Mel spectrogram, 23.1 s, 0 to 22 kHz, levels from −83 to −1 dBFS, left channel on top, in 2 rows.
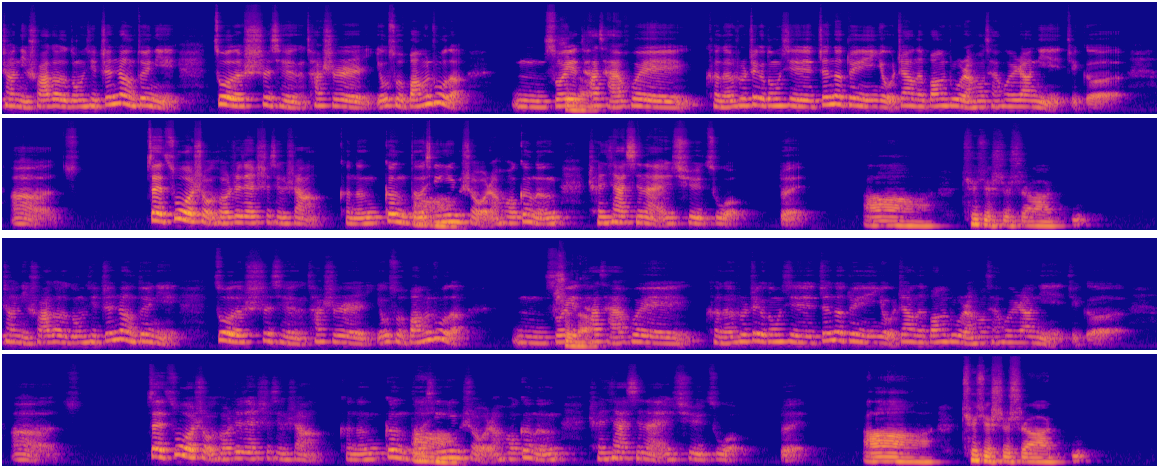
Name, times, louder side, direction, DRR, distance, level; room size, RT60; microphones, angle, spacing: voice 1, 0.0-4.6 5.1-11.2 11.6-12.3 13.0-18.9 19.3-19.5, left 3 dB, 75° left, 0.8 m, -29 dB
voice 2, 5.5-5.9 15.7-16.1 20.2-20.9 21.2-22.5, right 3 dB, 90° right, 0.6 m, -27 dB
5.0 x 3.1 x 3.4 m
head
